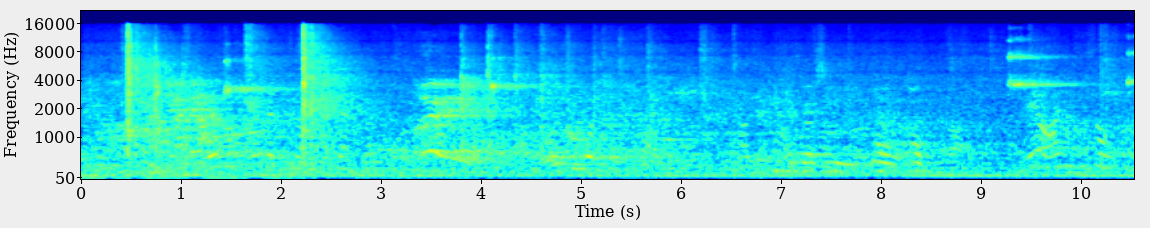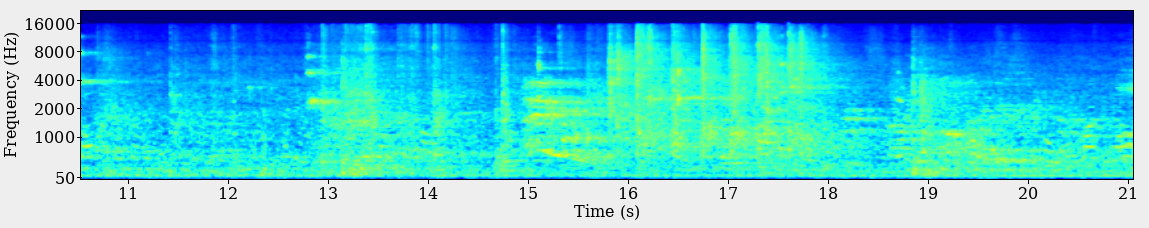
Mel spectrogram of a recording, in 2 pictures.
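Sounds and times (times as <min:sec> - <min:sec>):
crowd chatter: 0:00.0 - 0:21.0
shoes squeaking on court floor: 0:01.0 - 0:02.1, 0:03.9 - 0:04.9, 0:09.1 - 0:13.9.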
